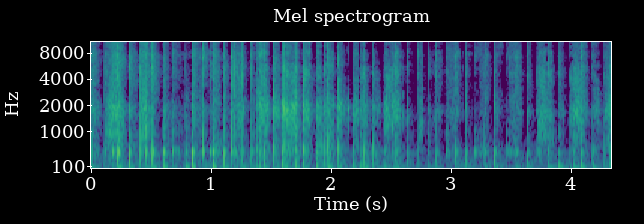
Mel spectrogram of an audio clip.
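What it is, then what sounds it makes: Plastic phone back, tapped and scratched. Fingertips and nails tap and scratch quickly on the flat plastic back panel of a black Samsung smartphone held up to a mirror. The result is a fast, uneven run of short, dry clicks with a faint hollow tone around 480 Hz, mixed with brief scraping rasps.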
